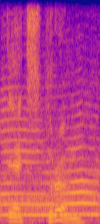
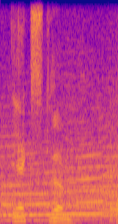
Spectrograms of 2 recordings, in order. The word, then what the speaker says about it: Ekström: Matthias would say Ekström. Yeah. I would say Ekström. I can't tell the difference.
